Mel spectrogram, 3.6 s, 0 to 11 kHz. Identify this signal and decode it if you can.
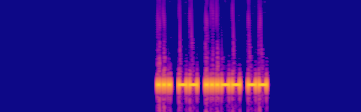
Morse code, heard as a keyed tone, about 46 wpm, 700 Hz. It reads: SM3M
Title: DXCC-100 Call Signs - 4 Characters - Repeated 3x - 45wpm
